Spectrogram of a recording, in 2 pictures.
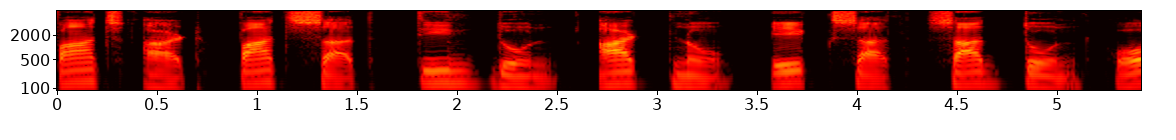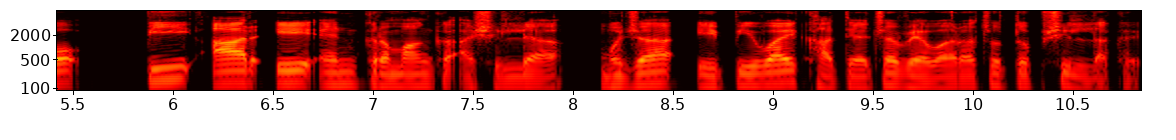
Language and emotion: Goan Konkani, neutral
